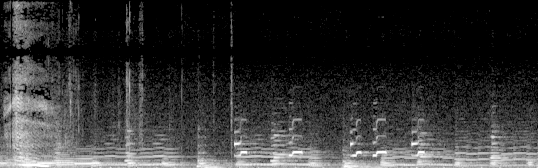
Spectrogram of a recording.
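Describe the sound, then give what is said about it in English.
Three baby birds whose nest is broken call out in distress, a series of high, wavering cries and short repeated chirps that overlap and come in loud, uneven bursts, with no talking. “It's a baby bird. Or two. Or three. They sound upset.”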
